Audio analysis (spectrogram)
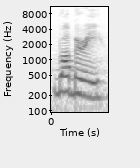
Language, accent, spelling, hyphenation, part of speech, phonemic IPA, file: English, US, robbery, rob‧bery, noun, /ˈɹɑbəɹi/, En-us-robbery.ogg
- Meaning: 1. The act or practice of robbing 2. The offense of taking or attempting to take the property of another by force or threat of force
